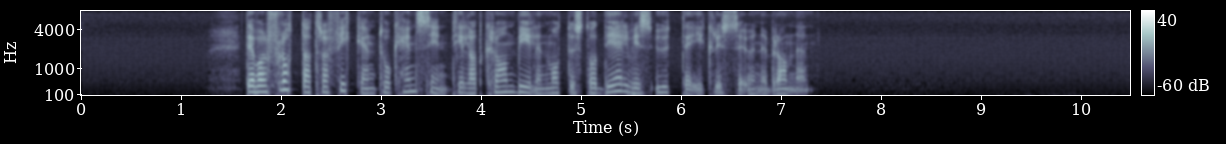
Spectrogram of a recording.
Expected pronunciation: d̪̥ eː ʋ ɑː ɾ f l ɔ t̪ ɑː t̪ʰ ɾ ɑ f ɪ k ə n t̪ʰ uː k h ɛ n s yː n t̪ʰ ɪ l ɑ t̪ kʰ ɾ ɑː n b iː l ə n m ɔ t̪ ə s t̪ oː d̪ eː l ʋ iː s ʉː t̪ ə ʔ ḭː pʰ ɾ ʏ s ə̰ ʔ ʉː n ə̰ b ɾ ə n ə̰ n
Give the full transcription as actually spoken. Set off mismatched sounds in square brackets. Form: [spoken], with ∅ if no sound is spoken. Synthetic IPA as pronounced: d̪̥ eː ʋ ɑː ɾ f l ɔ t̪ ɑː t̪ʰ ɾ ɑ f ɪ k ə n t̪ʰ uː k h ɛ n s yː n t̪ʰ ɪ l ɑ t̪ kʰ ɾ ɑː n b iː l ə n m ɔ t̪ ə s t̪ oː d̪ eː l ʋ iː s ʉː t̪ ə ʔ ḭː [kʰ] ɾ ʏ s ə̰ ʔ [ʉ] n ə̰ b ɾ [ɑ] n ə̰ n

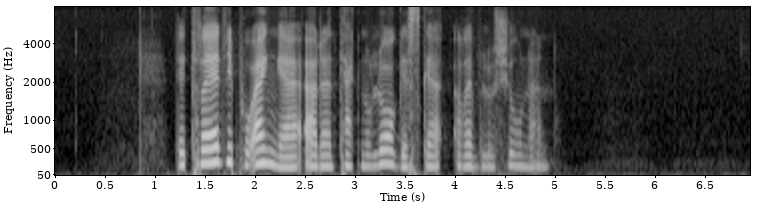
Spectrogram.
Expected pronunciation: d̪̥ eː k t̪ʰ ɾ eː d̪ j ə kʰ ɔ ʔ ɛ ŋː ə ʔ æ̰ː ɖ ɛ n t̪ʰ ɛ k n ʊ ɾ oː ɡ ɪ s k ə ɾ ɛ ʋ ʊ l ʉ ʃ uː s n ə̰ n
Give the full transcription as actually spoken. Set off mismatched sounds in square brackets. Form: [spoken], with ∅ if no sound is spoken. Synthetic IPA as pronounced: d̪̥ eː [∅] t̪ʰ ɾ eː d̪ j ə [pʰ] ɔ ʔ ɛ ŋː ə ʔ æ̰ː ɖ ɛ n t̪ʰ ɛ k n ʊ [l] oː ɡ ɪ s k ə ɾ ɛ ʋ ʊ l ʉ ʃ uː [∅] n ə̰ n

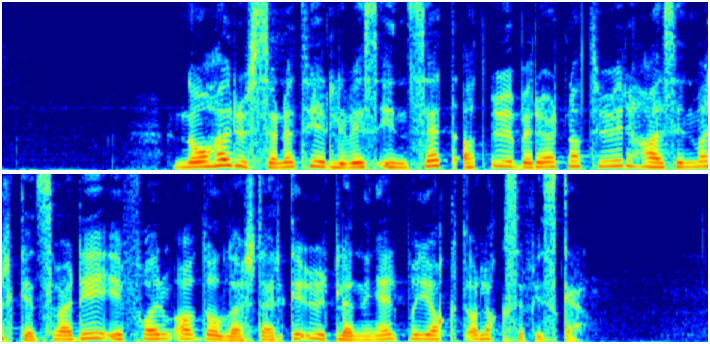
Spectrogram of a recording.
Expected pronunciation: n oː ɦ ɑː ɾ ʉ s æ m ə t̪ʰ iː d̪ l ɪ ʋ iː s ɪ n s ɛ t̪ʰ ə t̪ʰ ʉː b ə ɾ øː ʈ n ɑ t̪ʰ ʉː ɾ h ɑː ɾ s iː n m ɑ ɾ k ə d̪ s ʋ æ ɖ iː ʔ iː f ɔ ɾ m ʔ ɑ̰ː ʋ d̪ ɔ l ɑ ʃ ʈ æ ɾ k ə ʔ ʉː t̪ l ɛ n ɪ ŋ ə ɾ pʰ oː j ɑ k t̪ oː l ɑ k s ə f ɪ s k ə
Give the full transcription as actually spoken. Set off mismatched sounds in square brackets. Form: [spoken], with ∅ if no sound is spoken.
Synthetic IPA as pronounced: n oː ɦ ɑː ɾ ʉ s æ [ɳ] ə t̪ʰ [yː] d̪ l ɪ ʋ iː s ɪ n s ɛ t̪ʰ [ɑ] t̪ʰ ʉː b ə ɾ øː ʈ n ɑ t̪ʰ ʉː ɾ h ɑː ɾ s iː n m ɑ ɾ k ə d̪ s ʋ æ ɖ iː ʔ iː f ɔ ɾ m ʔ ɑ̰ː ʋ d̪ ɔ l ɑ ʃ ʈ æ ɾ k ə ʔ ʉː t̪ l ɛ n ɪ ŋ ə ɾ pʰ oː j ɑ k t̪ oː l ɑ k s ə f ɪ s k ə

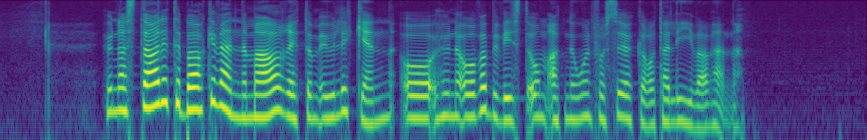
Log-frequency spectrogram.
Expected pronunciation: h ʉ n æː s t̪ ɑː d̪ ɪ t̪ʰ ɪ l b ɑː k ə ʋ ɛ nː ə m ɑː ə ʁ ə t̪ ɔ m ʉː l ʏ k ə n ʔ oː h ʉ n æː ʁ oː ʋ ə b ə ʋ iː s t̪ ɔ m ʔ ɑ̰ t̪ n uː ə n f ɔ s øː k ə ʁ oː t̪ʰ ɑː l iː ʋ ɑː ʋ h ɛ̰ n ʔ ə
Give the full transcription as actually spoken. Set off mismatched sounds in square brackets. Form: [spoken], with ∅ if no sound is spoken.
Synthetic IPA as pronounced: h ʉ n æː s t̪ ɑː d̪ ɪ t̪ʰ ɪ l b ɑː k ə ʋ ɛ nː ə m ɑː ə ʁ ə t̪ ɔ m ʉː l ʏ k ə n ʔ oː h ʉ n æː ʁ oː ʋ ə b ə ʋ iː s t̪ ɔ m ʔ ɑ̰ t̪ n uː ə n f ɔ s øː k ə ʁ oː t̪ʰ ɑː l iː ʋ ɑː ʋ h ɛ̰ n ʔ ə

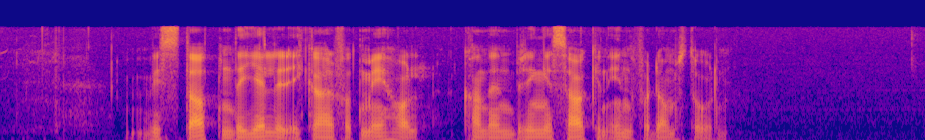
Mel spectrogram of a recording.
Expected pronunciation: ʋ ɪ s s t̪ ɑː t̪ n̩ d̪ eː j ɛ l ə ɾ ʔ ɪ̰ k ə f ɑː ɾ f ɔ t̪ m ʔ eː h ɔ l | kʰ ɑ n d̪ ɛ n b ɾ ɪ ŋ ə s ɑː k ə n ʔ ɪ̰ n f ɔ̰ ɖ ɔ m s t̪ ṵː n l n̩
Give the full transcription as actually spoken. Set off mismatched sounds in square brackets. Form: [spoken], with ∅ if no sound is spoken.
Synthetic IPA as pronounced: ʋ ɪ s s t̪ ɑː t̪ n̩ d̪ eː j ɛ l ə ɾ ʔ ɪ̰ k ə [h] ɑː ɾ f ɔ t̪ m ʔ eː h ɔ l | kʰ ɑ n d̪ ɛ n b ɾ ɪ ŋ ə s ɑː k ə n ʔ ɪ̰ n f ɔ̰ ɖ ɔ m s t̪ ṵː [∅] l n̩

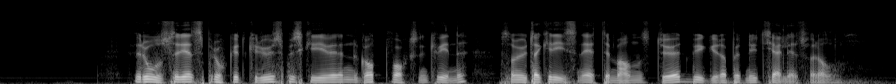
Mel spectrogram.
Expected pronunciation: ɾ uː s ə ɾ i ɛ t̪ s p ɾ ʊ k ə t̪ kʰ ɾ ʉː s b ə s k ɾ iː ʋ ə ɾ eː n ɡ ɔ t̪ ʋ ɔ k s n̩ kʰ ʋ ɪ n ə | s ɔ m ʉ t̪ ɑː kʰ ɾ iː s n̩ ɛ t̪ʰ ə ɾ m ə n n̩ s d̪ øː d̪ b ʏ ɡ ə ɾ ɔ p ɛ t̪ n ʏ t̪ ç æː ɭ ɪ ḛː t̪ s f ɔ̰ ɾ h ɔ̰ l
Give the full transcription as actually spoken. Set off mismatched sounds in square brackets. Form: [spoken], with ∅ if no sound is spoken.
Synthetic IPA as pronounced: ɾ uː s ə ɾ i ɛ t̪ s p ɾ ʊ k ə t̪ kʰ ɾ ʉː s b ə s k ɾ iː ʋ ə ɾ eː n ɡ ɔ t̪ ʋ ɔ k s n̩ kʰ ʋ ɪ n ə | s ɔ m [ʉː] t̪ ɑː kʰ ɾ iː s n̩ ɛ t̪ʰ ə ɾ m [ɑ] n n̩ s d̪ øː d̪ b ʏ ɡ ə ɾ ɔ p ɛ t̪ n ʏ t̪ ç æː ɭ ɪ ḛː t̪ s f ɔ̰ ɾ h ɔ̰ l

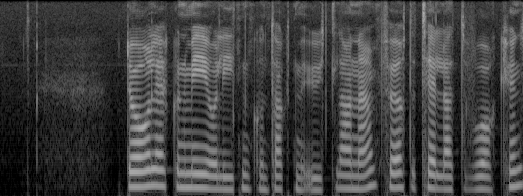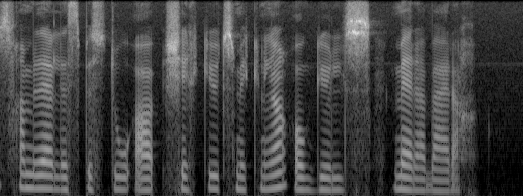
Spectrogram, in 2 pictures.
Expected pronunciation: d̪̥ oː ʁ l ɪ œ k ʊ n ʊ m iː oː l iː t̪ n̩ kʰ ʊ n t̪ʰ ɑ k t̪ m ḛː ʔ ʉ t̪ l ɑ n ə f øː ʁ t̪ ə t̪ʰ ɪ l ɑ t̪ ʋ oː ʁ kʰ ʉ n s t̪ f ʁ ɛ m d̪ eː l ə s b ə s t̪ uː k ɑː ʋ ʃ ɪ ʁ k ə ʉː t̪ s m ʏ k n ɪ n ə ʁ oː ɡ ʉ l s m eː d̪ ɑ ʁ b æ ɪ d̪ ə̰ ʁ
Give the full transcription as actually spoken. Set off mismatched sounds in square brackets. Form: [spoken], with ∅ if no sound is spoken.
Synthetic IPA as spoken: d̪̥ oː ʁ l ɪ œ k ʊ n ʊ m iː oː l iː t̪ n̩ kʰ ʊ n t̪ʰ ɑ k t̪ m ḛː ʔ [ʉː] t̪ l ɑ n ə f øː ʁ t̪ ə t̪ʰ ɪ l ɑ t̪ ʋ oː ʁ kʰ ʉ n s t̪ f ʁ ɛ m d̪ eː l ə s b ə s t̪ uː [ʔ] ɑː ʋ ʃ ɪ ʁ k ə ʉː t̪ s m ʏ k n ɪ [ŋ] ə ʁ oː ɡ ʉ l s m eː d̪ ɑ ʁ b æ ɪ d̪ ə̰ ʁ

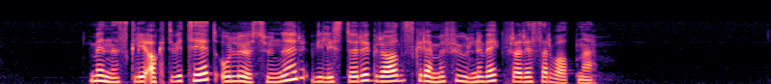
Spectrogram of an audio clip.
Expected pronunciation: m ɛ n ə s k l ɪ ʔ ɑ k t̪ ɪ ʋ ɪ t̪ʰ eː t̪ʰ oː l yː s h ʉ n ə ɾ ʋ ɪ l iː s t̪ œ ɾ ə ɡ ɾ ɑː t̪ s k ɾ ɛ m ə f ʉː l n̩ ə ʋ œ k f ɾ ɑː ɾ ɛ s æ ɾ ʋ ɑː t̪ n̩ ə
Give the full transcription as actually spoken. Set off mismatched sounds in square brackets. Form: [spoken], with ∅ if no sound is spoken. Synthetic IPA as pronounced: m ɛ n ə s k l ɪ ʔ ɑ k t̪ ɪ ʋ ɪ t̪ʰ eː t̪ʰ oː l [øː] s h ʉ n ə ɾ ʋ ɪ l iː s t̪ œ ɾ ə ɡ ɾ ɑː [d̪] s k ɾ ɛ m ə f ʉː l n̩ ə ʋ [ɛ] k f ɾ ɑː ɾ ɛ s æ ɾ ʋ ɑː t̪ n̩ ə

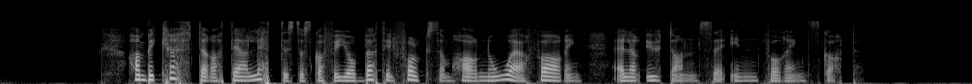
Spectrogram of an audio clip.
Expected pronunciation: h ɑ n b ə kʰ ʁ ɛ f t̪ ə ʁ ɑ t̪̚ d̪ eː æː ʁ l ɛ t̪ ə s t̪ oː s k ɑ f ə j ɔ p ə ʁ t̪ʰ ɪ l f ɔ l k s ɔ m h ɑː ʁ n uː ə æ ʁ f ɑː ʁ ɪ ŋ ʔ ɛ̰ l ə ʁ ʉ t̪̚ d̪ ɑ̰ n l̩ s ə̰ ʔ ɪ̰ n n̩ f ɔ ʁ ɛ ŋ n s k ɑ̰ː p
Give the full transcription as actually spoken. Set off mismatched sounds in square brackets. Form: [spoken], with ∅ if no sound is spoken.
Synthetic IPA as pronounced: h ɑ n b ə kʰ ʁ ɛ f t̪ ə ʁ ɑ t̪̚ d̪ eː æː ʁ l ɛ t̪ ə s t̪ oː s k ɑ f ə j ɔ [b] ə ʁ t̪ʰ ɪ l f ɔ l k s ɔ m h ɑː ʁ n uː ə æ ʁ f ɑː ʁ ɪ ŋ ʔ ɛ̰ l ə ʁ [ʉː] t̪̚ d̪ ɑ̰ n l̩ s ə̰ ʔ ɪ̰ n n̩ f ɔ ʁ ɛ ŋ n s k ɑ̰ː p

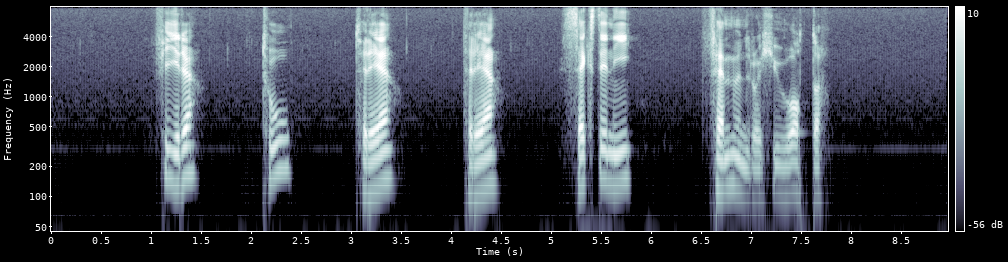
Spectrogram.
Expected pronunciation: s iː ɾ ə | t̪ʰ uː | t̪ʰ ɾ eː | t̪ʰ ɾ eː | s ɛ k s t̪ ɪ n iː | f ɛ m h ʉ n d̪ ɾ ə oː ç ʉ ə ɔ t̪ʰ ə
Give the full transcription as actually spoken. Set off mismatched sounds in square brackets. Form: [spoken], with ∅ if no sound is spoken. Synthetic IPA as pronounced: [f] iː ɾ ə | t̪ʰ uː | t̪ʰ ɾ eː | t̪ʰ ɾ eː | s ɛ k s t̪ ɪ n iː | f ɛ m h ʉ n d̪ ɾ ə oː ç [ʉː] ə ɔ [t̪] ə

